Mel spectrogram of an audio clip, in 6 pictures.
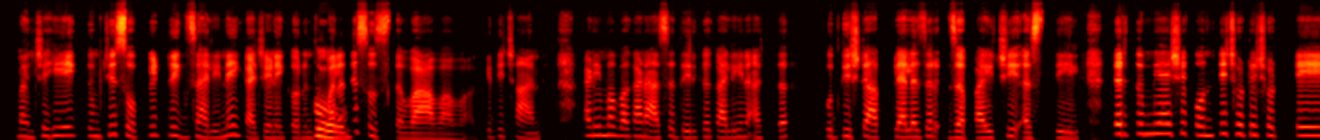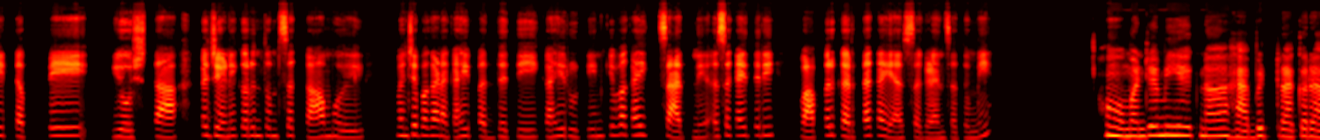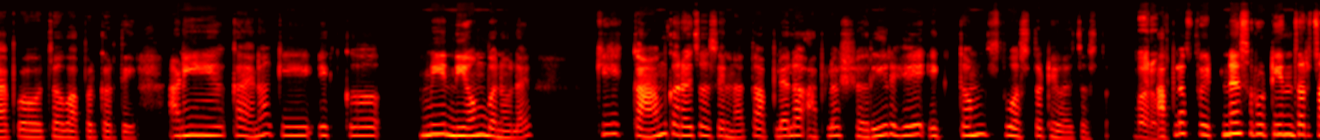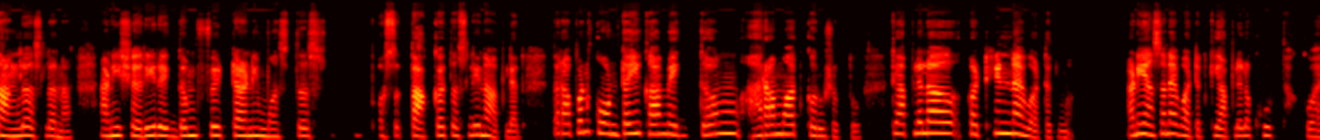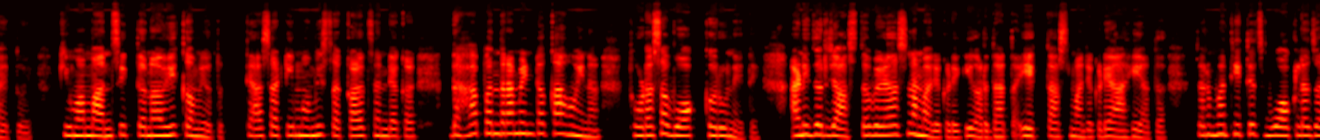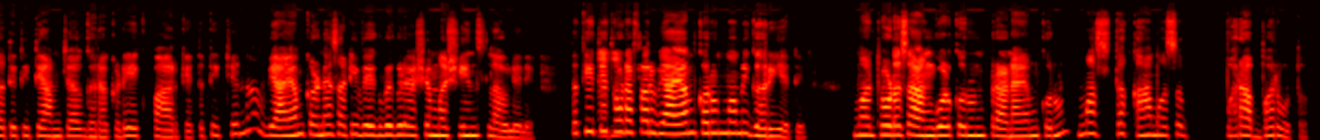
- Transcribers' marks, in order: surprised: "म्हणजे ही एक तुमची सोपी … वा! किती छान!"; in English: "ट्रिक"; in English: "रुटीन"; in English: "हॅबिट ट्रॅकर ॲप"; in English: "फिटनेस"; in English: "वॉक"
- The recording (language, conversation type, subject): Marathi, podcast, स्वतःला प्रेरित ठेवायला तुम्हाला काय मदत करतं?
